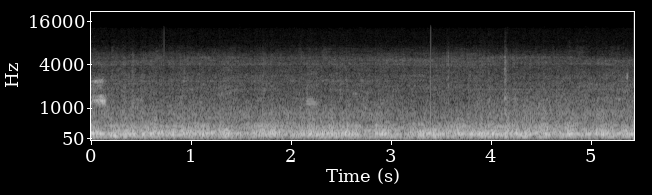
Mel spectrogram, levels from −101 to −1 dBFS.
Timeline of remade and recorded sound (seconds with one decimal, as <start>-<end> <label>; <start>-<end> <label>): 0.0-1.7 recorded; 1.7-2.3 remade; 2.3-3.3 recorded; 3.3-4.2 remade; 4.2-5.4 recorded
